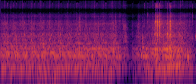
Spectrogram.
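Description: A domestic sewing machine runs a continuous seam at close range, its fast, even motor whir and needle clatter steady and loud, dipping briefly near the end before picking back up; no speech.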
